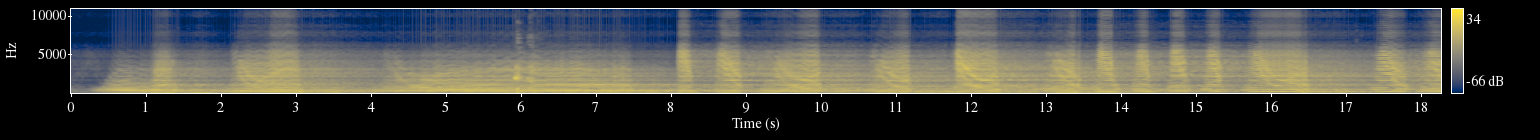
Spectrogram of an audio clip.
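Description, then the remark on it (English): An electric guitar played through envelope, delay and reverb effects plays sustained, ringing notes and melodic phrases with echoing repeats trailing each note. Later it shifts to brighter, choppier plucks. No one speaks. “And the delay and the reverb sounds great.”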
